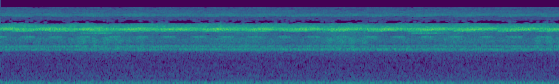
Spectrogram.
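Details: Crickets chirring in a steady, unbroken chorus, a shrill high ringing with a second, lower trilling band beneath it, over a soft low rumble of background noise.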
